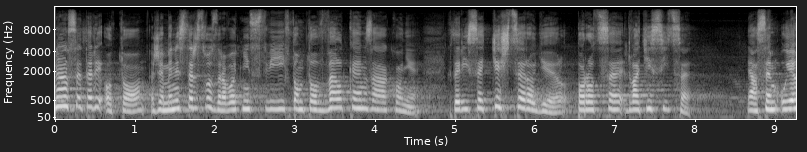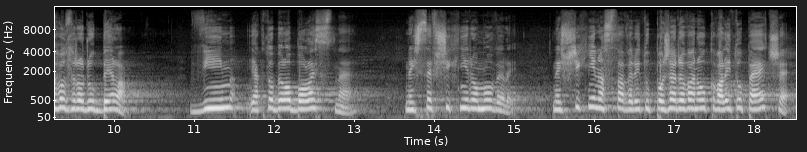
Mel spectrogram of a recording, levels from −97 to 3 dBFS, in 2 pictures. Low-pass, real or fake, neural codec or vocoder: 14.4 kHz; real; none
